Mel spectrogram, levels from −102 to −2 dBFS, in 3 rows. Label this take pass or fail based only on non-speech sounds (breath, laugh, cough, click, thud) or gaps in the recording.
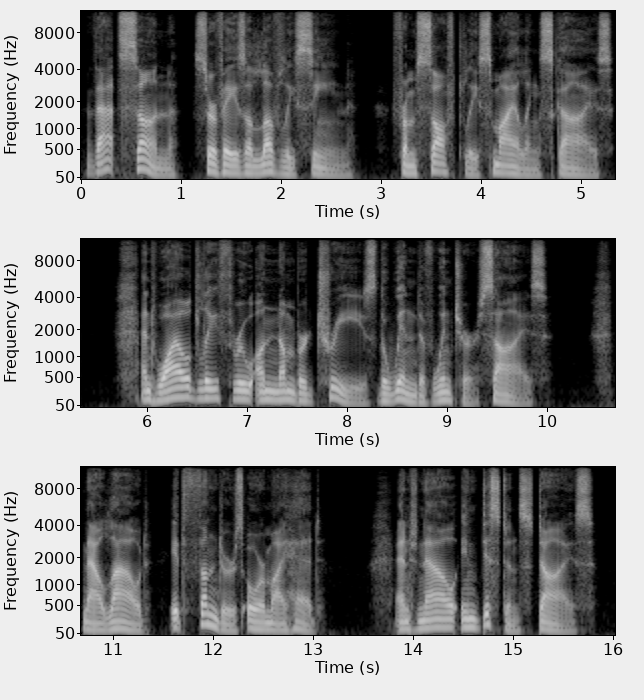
pass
